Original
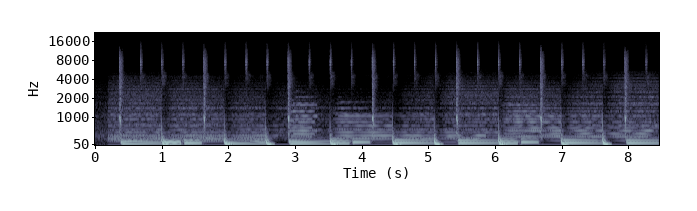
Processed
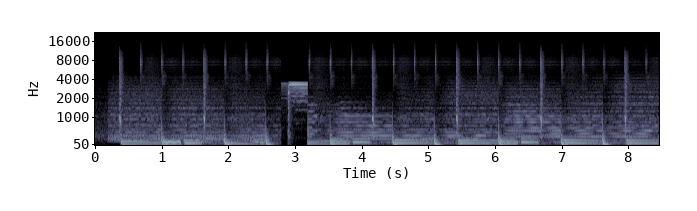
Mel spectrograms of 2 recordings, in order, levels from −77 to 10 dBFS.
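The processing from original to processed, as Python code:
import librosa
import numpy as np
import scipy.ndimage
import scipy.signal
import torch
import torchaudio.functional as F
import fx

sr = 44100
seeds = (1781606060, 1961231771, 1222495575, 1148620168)

y = fx.echo_diffused(x, sr, ms=477, feedback_pct=42, wet_db=-15.5)
y = fx.freq_invert(y, sr, carrier_hz=3400, at=(2.79, 3.19))
y = fx.highpass(y, sr, hz=140.0, slope=6)
y = y * 10.0 ** (-2.5 / 20.0)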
